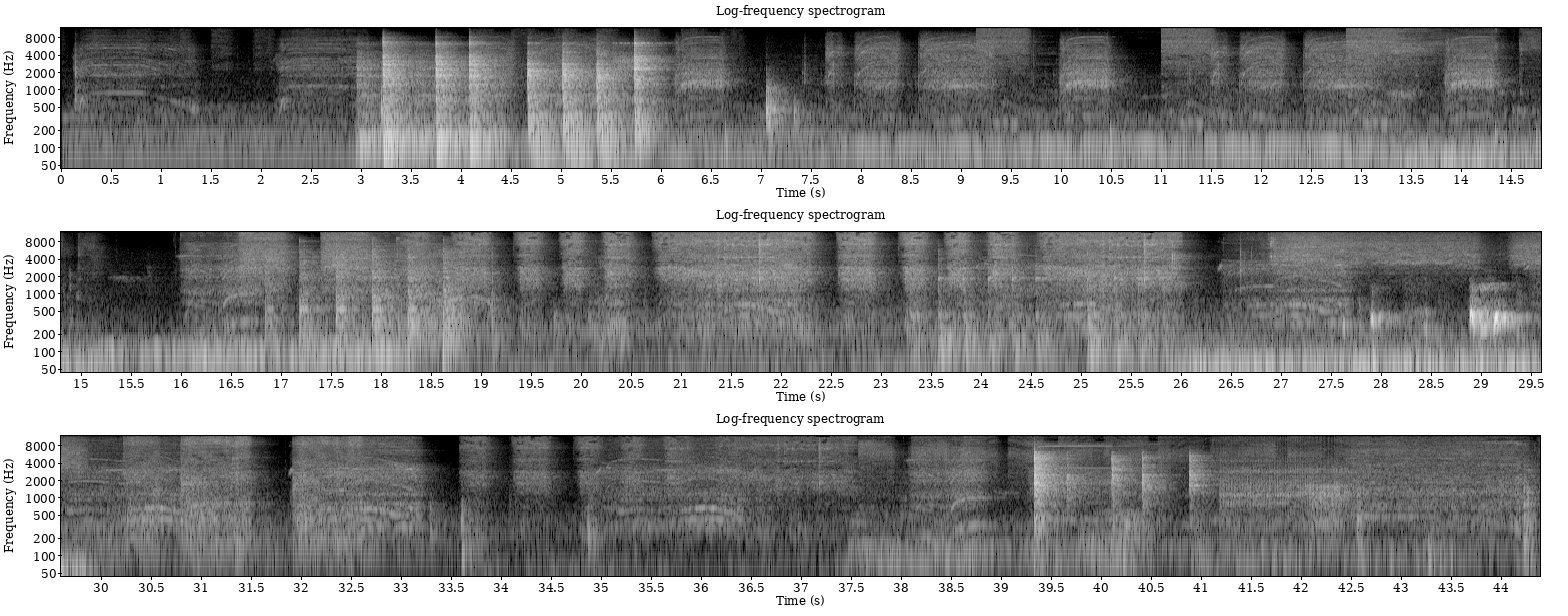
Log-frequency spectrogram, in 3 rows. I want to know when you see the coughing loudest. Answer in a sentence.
The loudest moment of the coughing is at 29 seconds.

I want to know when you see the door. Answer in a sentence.
The door can't be heard in this clip.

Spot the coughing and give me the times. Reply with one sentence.
The coughing can be heard from 27.6 to 29.2 s.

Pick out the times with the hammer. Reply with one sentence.
The hammer can be heard from 3.0 to 5.8 s, from 16.8 to 18.8 s, from 23.2 to 25.9 s and from 39.3 to 41.0 s.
